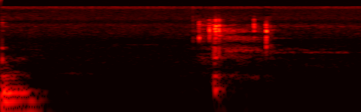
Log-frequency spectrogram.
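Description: A computer mouse clicks on a web page option, giving a short, quiet double click in a near-silent room after a brief murmur of voice at the start.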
